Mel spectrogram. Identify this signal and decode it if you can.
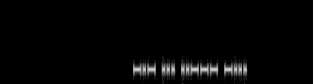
Morse code, heard as a keyed tone, about 51 wpm, 700 Hz. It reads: KS2B
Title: USA Call Signs - 4 Characters - Repeated 3x - 50wpm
